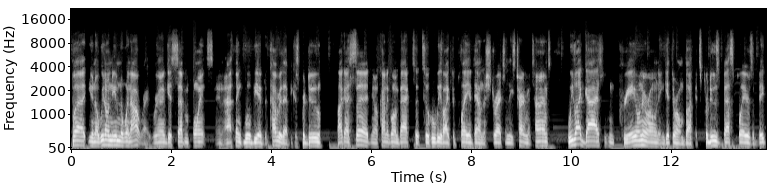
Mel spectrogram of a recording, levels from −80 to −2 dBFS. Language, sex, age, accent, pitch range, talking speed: English, male, 30-49, American, 95-115 Hz, 300 wpm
